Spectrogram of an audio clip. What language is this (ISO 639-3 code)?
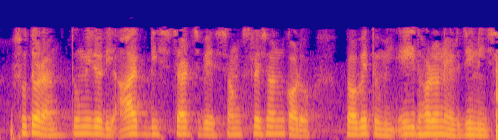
ben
